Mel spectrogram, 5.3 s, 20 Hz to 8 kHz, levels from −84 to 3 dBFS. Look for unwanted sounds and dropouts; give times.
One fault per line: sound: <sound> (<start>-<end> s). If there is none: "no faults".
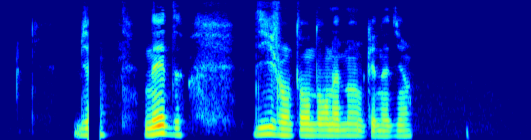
sound: dropout (0.9-1.0 s)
